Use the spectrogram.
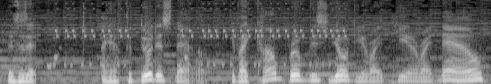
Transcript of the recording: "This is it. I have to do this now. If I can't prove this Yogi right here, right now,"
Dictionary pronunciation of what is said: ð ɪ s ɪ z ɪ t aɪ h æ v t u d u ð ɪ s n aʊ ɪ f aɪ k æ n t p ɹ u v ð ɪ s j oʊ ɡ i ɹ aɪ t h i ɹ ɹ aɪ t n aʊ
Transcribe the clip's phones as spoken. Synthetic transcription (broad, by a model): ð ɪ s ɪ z ɪ t aɪ h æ f t u d u ð ɪ s n aʊ ɪ f aɪ k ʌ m p ɹ u v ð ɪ s j oʊ ɡ i ɹ aɪ t h i ɹ ɹ aɪ t n aʊ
